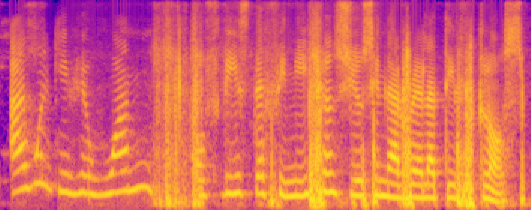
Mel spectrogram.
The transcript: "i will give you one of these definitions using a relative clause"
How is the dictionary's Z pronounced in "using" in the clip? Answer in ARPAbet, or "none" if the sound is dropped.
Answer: S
